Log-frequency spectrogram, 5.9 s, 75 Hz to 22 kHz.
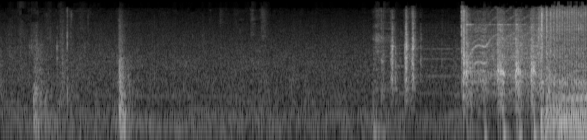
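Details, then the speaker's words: Ford Mustang 2.3L turbo started up with the gasket missing between turbo and downpipe, throwing check-engine lights: cranks, fires, then idles with a sharp, rapid ticking puff; exhaust leak at the turbo downpipe flange. "yeah that's not good for the motor or for the engine because now it's throwing check engine lights in and all I'm thinking is getting too much air"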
